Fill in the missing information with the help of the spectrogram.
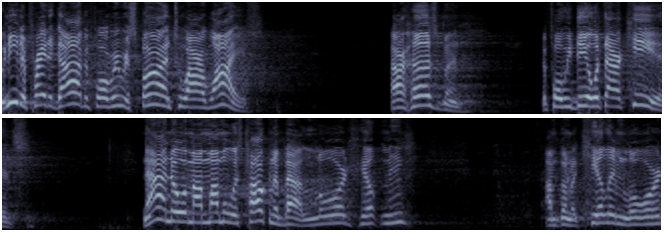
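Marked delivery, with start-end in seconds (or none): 9.6-13.2 mock speech through clenched teeth, quieter. Speaker acts out mama praying to god before dealing with the kids, through clenched teeth. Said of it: "through her teeth with a clenched mouth".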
